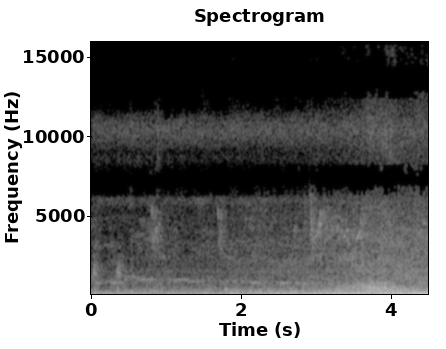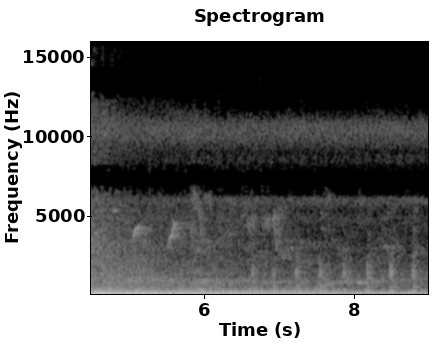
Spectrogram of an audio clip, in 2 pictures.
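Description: Small birds chirping in short, repeated calls, over a low rumble that swells about three seconds in and fades again by about six seconds.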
